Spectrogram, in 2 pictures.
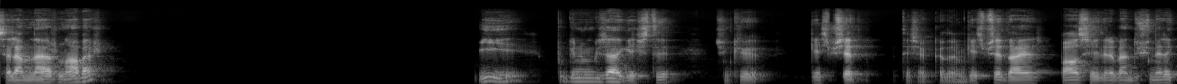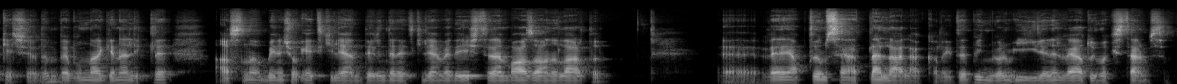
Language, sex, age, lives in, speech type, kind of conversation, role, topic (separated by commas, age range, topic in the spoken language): Turkish, male, 30-34, Bulgaria, conversation, unstructured, none, Hayatında seni en çok değiştiren deneyim neydi?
